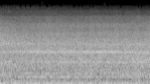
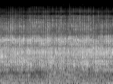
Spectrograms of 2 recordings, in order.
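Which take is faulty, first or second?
second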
